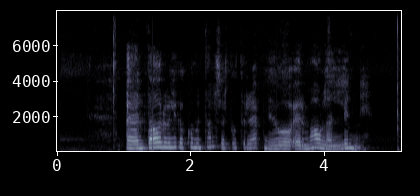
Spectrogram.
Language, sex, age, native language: Icelandic, female, 50-59, Icelandic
